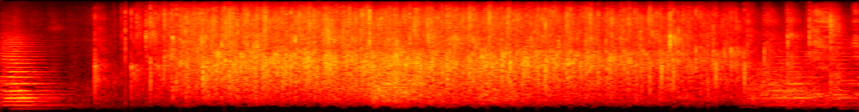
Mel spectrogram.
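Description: An opera orchestra's closing chord cuts off about half a second in, then a theatre audience applauds steadily. The orchestra starts playing again near the end as the applause fades.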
